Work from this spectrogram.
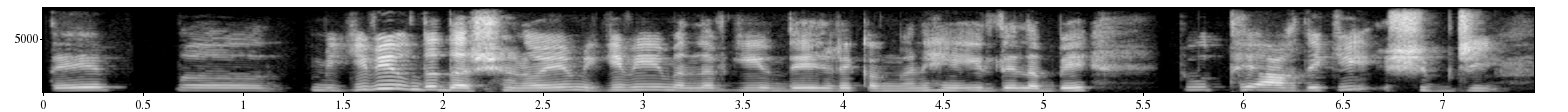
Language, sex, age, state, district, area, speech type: Dogri, female, 30-45, Jammu and Kashmir, Reasi, rural, spontaneous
